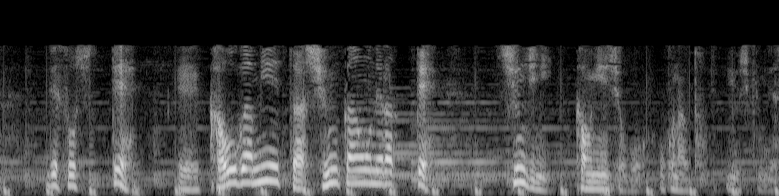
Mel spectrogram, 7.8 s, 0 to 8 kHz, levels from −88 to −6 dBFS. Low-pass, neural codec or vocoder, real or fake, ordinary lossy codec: 7.2 kHz; none; real; AAC, 16 kbps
